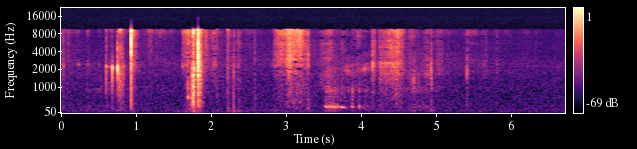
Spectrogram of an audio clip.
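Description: Paper being handled: a few light taps and a sharp click in the first two seconds, then rustling as a glued watercolor paper panel is lifted and pressed onto a card base.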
